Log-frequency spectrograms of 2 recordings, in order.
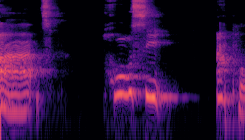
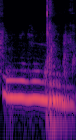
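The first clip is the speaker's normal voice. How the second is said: soft laugh; 5 semitones higher, 5 dB quieter than usual. Real, not acted. Narrator laughs.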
